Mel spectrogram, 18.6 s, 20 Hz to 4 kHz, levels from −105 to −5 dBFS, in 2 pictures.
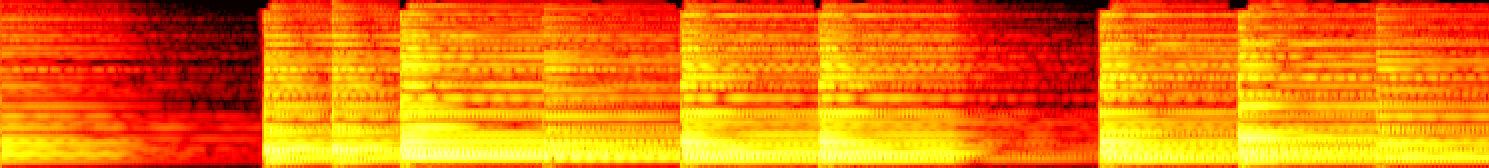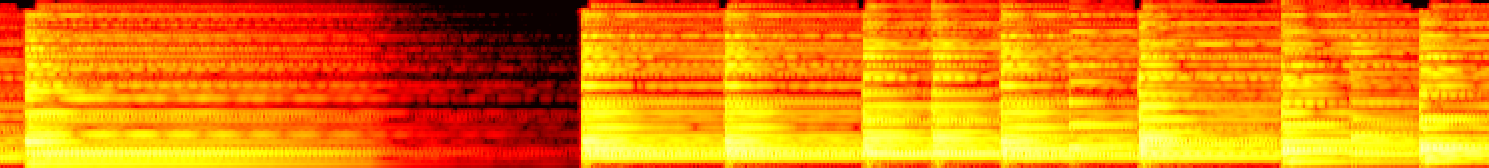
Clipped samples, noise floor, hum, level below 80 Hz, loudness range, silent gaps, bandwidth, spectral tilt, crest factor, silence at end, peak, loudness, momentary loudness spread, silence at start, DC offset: under 0.1%; -69 dBFS; none; -52 dBFS; 5 LU; none; 4 kHz; -11 dB/octave; 18 dB; 0 s; -2 dBFS; -21 LUFS; 11 LU; 0 s; under 0.1%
